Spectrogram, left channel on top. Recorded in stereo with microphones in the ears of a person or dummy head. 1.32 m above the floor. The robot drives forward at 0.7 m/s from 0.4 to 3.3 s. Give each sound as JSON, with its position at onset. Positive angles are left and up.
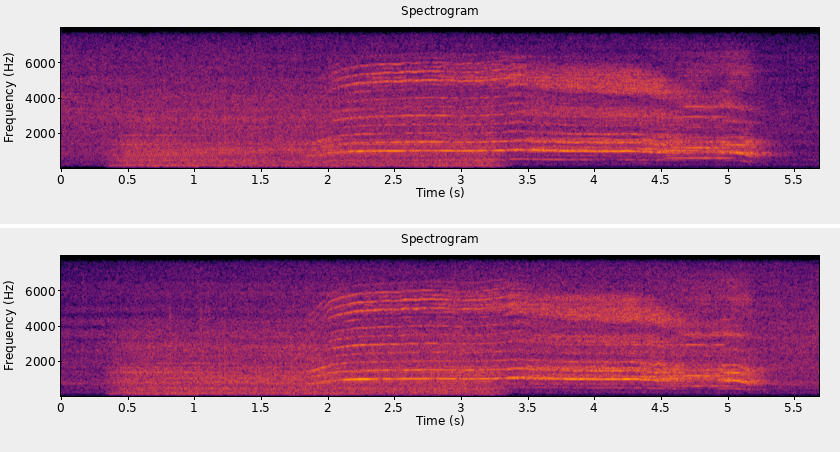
{"t": 1.8, "sound": "a shout", "side_deg": -40, "distance_m": 0.6}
